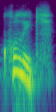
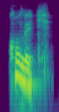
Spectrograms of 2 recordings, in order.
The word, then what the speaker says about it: colleague: arkadaşın Şimdi iş arkadaşı colik diye söyleyebiliriz genelde yanlış telaffuz edilen bir kelime doğru telaffuzu colik colik iş arkadaşın Oliver bana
